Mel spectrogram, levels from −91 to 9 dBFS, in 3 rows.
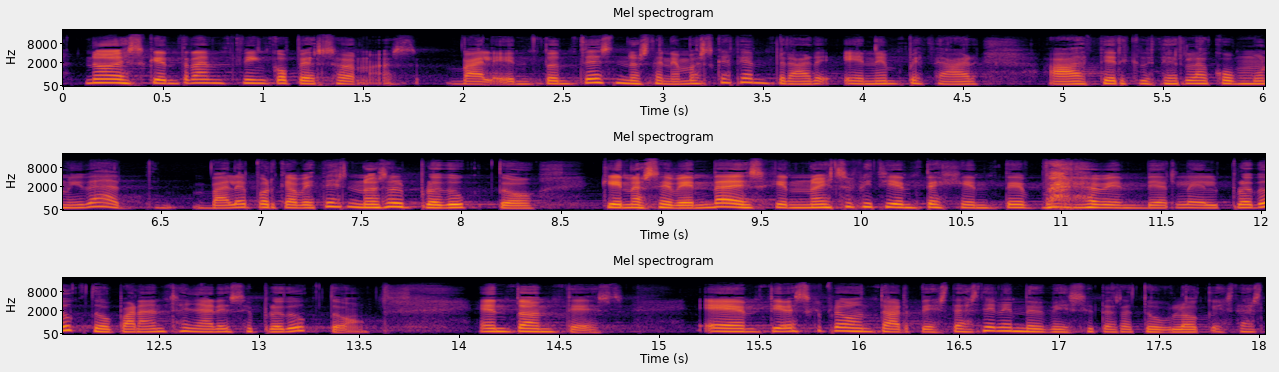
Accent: Spanish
